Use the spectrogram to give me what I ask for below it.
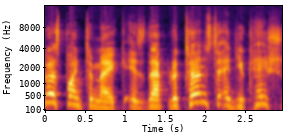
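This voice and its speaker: In a very clean recording with a silent background, a man with a South African accent speaks in a bright, sharp tone, his pitch swinging very widely, the sound dry and close with no echo. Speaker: professor. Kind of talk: lecture.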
